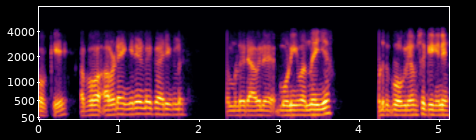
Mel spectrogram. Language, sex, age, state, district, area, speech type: Malayalam, male, 45-60, Kerala, Wayanad, rural, conversation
